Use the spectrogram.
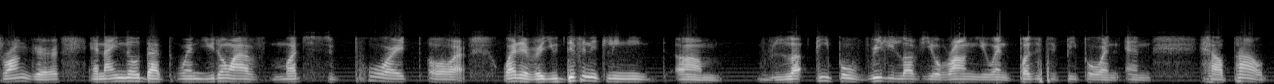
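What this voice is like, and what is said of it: French Creole accented English. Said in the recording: “You have a lovely accent ... it's not easy when you speak French, Creole, and English.”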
